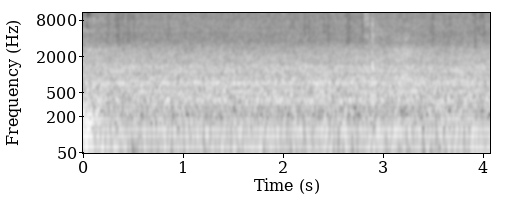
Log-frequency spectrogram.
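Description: Steady low hum with an even hiss: the room's background noise, unchanging throughout.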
